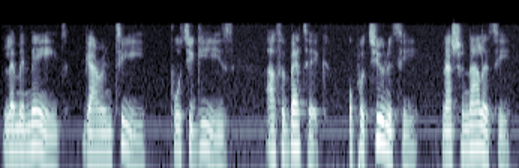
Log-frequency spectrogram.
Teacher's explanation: Words stressed on the third syllable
